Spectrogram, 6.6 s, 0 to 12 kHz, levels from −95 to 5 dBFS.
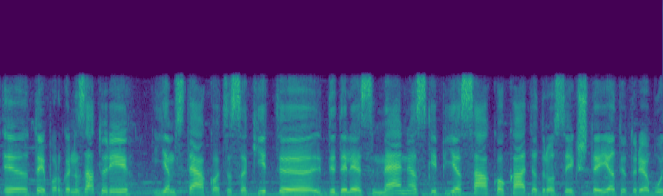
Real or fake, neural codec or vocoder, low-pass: real; none; 7.2 kHz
